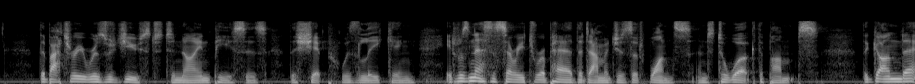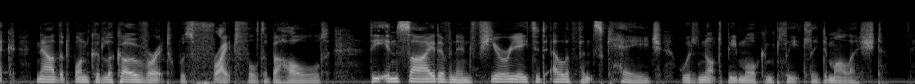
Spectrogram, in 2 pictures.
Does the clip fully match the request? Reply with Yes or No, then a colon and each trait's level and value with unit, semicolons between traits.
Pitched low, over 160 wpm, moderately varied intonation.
Yes: low, 105 Hz; average, 170 wpm; average, 4.1 semitones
